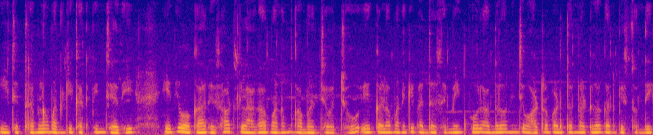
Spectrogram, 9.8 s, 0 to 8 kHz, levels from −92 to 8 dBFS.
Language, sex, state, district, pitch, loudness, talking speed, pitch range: Telugu, female, Andhra Pradesh, Chittoor, 185 Hz, -16 LUFS, 115 wpm, 180-195 Hz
